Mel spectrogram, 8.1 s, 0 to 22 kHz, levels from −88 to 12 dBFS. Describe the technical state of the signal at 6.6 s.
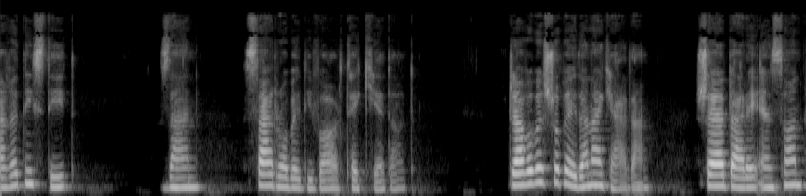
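At 6.6 s the speech signal is intact, with no audible dropout, clipping, distortion or other fault.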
